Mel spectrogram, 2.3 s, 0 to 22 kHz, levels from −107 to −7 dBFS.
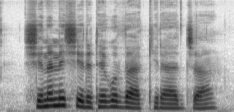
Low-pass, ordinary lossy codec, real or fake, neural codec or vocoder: none; none; real; none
